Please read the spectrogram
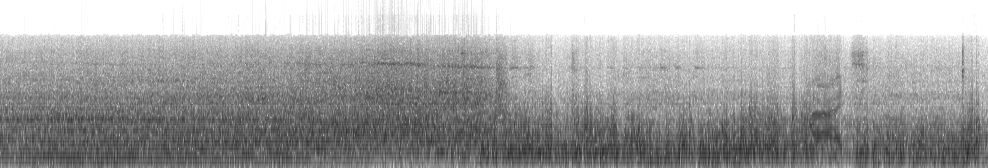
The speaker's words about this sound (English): And hold on, I'm on a skinny road, and here comes a huge dump truck. One second.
